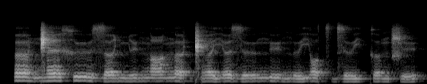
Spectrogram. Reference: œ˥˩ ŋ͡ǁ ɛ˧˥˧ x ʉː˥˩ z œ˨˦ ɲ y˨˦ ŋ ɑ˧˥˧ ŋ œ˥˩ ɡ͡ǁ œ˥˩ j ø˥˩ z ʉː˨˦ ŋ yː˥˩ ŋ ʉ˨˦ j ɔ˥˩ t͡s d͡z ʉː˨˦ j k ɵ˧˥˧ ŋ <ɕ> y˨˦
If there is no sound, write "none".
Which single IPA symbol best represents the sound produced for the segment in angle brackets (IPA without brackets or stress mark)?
ɕ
